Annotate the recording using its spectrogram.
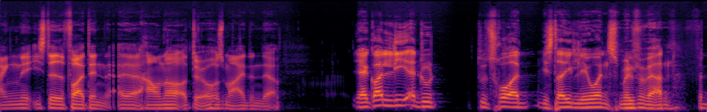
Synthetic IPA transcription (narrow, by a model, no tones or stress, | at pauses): eŋənəʔisd̥eð̞̩ˠfɒ̽æd̥enhɑ̈ʊnɐɒ̽d̥ø̰ɐ̰hɔ̽s̬mɑ̈ɪd̥end̥ɛɐ̰ | jɑæɡ̥ɒ̽d̥lḭːæd̥u | d̥ut͡sʰʁo̝ɐ̰æʋisd̥ɛːðˠieɡlːʊɐe̝nsmølfəʋæɐd̥n̩fɒ̽d̥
